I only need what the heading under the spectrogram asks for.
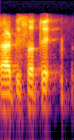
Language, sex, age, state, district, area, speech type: Assamese, male, 18-30, Assam, Biswanath, rural, conversation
